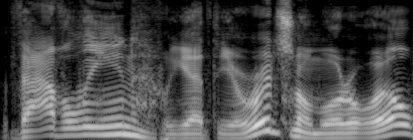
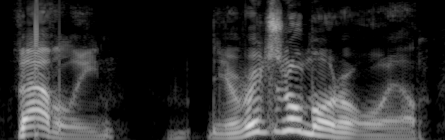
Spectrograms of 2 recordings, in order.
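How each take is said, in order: First: It is said in his normal voice. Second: It is said in a put-on deep voice.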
